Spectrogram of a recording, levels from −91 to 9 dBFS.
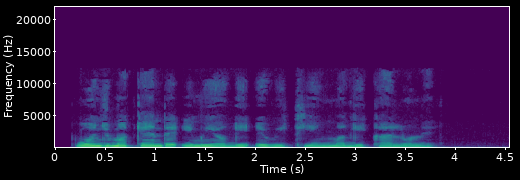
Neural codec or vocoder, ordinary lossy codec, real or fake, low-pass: vocoder, 44.1 kHz, 128 mel bands every 256 samples, BigVGAN v2; AAC, 32 kbps; fake; 19.8 kHz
